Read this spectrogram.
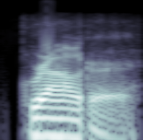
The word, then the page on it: grouter: American English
